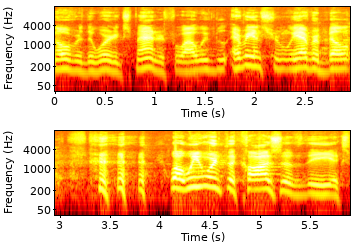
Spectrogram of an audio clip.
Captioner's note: laughter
